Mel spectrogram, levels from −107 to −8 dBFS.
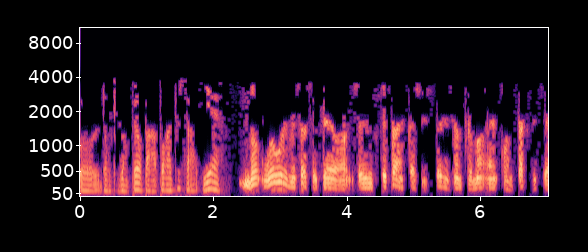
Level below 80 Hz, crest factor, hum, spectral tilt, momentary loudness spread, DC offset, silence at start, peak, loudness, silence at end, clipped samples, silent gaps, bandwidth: -64 dBFS; 18 dB; none; -11.5 dB/octave; 11 LU; under 0.1%; 0 s; -6 dBFS; -24 LUFS; 0 s; under 0.1%; none; 4 kHz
